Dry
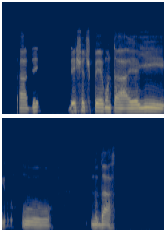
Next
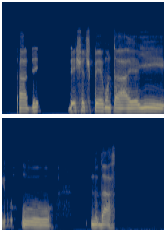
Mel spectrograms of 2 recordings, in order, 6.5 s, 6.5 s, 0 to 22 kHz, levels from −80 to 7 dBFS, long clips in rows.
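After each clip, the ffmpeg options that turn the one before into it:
ffmpeg -i in.wav -filter_complex "[0:a]asplit=2[link_01][link_02];[link_02]alimiter=level_in=0.5dB:limit=-24dB:level=0:latency=1:release=223,volume=-0.5dB,volume=2.5dB[link_03];[link_01][link_03]amix=inputs=2:normalize=0,acompressor=threshold=-26dB:ratio=5,volume=3dB" out.wav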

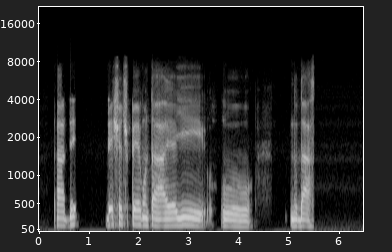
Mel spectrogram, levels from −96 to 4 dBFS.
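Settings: ffmpeg -i in.wav -af "equalizer=frequency=1600:width_type=o:width=0.83:gain=7.5,volume=5dB" out.wav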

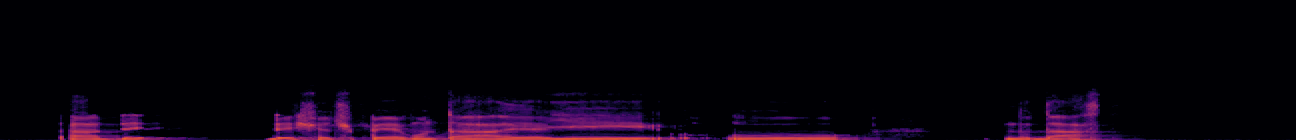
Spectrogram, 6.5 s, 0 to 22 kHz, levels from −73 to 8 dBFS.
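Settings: ffmpeg -i in.wav -filter_complex "[0:a]acrossover=split=270|1500[link_01][link_02][link_03];[link_01]acompressor=threshold=-29dB:ratio=4[link_04];[link_02]acompressor=threshold=-33dB:ratio=4[link_05];[link_03]acompressor=threshold=-32dB:ratio=4[link_06];[link_04][link_05][link_06]amix=inputs=3:normalize=0,asplit=2[link_07][link_08];[link_08]adelay=108,lowpass=frequency=1100:poles=1,volume=-17dB,asplit=2[link_09][link_10];[link_10]adelay=108,lowpass=frequency=1100:poles=1,volume=0.35,asplit=2[link_11][link_12];[link_12]adelay=108,lowpass=frequency=1100:poles=1,volume=0.35[link_13];[link_07][link_09][link_11][link_13]amix=inputs=4:normalize=0" out.wav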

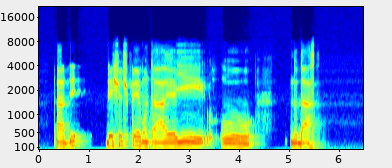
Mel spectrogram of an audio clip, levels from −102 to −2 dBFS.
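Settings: ffmpeg -i in.wav -af "alimiter=limit=-23dB:level=0:latency=1:release=100,volume=6.5dB" out.wav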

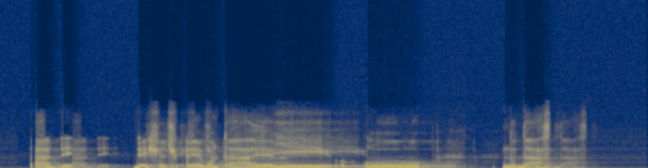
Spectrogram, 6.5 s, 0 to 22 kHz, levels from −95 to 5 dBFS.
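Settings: ffmpeg -i in.wav -af "aecho=1:1:367:0.2,volume=5dB" out.wav

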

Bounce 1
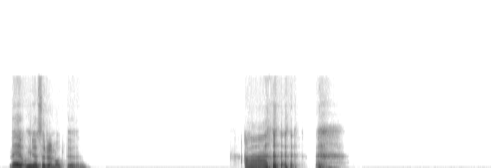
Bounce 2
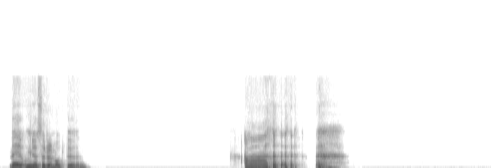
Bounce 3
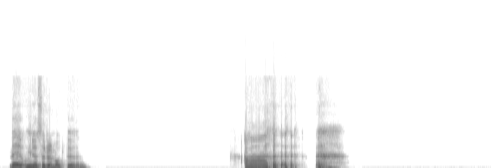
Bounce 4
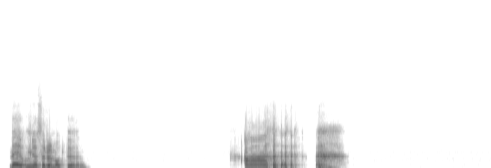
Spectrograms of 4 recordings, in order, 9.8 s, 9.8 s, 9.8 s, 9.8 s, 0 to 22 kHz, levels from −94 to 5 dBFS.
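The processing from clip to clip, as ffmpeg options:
ffmpeg -i in.wav -filter_complex "[0:a]acrossover=split=460|1800|3900[link_01][link_02][link_03][link_04];[link_01]acompressor=threshold=-37dB:ratio=4[link_05];[link_02]acompressor=threshold=-38dB:ratio=4[link_06];[link_03]acompressor=threshold=-55dB:ratio=4[link_07];[link_04]acompressor=threshold=-57dB:ratio=4[link_08];[link_05][link_06][link_07][link_08]amix=inputs=4:normalize=0" out.wav
ffmpeg -i in.wav -af "aeval=exprs='clip(val(0),-1,0.0422)':channel_layout=same,volume=-2dB" out.wav
ffmpeg -i in.wav -af "highpass=340,equalizer=frequency=350:width_type=q:width=4:gain=-8,equalizer=frequency=830:width_type=q:width=4:gain=-8,equalizer=frequency=1200:width_type=q:width=4:gain=7,equalizer=frequency=2200:width_type=q:width=4:gain=5,equalizer=frequency=4400:width_type=q:width=4:gain=-5,lowpass=frequency=6000:width=0.5412,lowpass=frequency=6000:width=1.3066,volume=4dB" out.wav

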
